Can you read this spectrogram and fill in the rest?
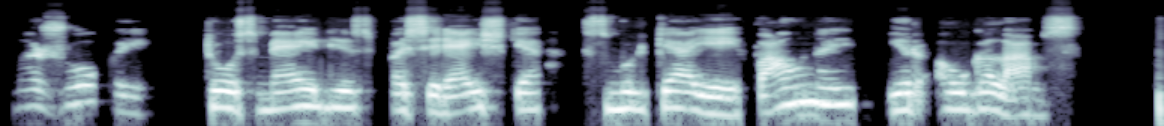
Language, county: Lithuanian, Kaunas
